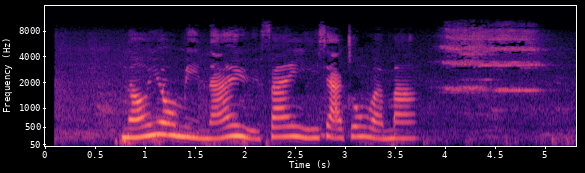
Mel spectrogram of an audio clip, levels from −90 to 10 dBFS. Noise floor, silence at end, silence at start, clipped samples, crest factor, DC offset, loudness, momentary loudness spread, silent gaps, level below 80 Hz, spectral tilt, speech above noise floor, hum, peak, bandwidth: -43 dBFS; 0.1 s; 0.1 s; under 0.1%; 16 dB; under 0.1%; -19 LUFS; 17 LU; none; -56 dBFS; -5 dB/octave; 25 dB; none; -4 dBFS; 10 kHz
